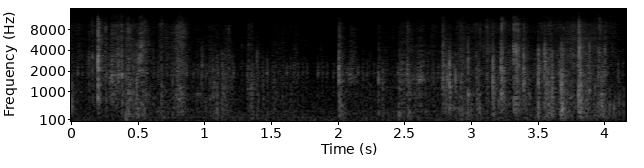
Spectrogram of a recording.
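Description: Clear plastic zip bag and paper sheet crinkling and rustling as they are handled, in short irregular crackles that grow busier in the second half.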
